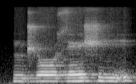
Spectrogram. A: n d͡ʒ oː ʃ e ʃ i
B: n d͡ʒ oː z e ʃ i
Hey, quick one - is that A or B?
B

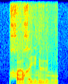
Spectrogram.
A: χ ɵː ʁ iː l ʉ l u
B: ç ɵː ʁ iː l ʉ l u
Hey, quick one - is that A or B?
A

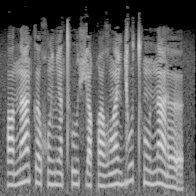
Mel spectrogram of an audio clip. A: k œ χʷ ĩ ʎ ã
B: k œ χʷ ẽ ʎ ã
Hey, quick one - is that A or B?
A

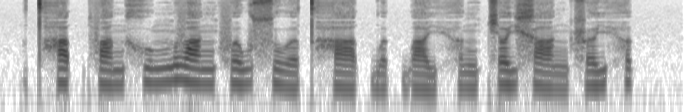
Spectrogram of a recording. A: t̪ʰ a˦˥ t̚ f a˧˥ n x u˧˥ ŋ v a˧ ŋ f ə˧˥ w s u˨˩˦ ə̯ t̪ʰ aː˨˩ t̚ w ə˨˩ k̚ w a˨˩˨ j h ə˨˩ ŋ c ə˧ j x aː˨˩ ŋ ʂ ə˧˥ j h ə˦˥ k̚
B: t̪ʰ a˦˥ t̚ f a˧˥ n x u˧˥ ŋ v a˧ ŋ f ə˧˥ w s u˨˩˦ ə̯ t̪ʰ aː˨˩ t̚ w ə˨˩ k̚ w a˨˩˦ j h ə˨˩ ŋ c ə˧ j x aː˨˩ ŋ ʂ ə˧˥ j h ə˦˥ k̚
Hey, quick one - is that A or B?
A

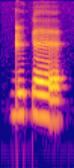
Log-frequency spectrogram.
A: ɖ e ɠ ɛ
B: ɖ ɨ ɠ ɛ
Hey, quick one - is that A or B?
B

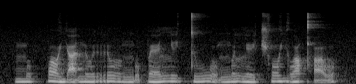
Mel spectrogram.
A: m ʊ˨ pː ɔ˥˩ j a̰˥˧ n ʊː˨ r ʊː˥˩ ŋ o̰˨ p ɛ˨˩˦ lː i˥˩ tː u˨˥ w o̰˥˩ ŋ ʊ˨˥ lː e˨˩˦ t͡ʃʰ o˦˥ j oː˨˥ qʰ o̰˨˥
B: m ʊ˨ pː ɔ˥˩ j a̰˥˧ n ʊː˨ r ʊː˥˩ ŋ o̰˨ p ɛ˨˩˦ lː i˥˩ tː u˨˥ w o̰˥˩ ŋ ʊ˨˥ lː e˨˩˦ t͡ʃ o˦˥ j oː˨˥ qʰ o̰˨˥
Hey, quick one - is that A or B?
A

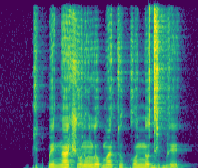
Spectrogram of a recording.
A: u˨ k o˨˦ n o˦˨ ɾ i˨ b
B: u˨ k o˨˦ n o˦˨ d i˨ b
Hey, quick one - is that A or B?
B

